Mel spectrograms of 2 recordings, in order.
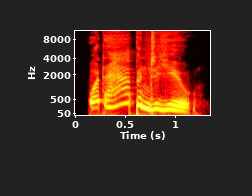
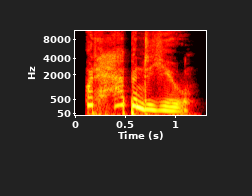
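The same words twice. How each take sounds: First: High, distraught question; appalled plea. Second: Strained question, somewhat higher; just manage to get the question out; barely managed plea. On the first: Narrator appalled at his old friend's change, anguished question. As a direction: demand it in anguish, pitch up high. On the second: Narrator backing away from his old friend, barely managed plea. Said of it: "I managed". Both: Acted.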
